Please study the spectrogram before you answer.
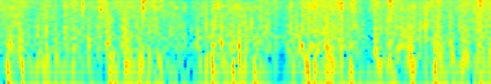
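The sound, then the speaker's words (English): Hoofbeats of several horses as riders come into an old ghost town: a dense, steady run of irregular clopping that stays fairly loud and even throughout, with no clear pauses. “John Carlin and Bull Sutton rode into the old ghost town, several of their hands with them”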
